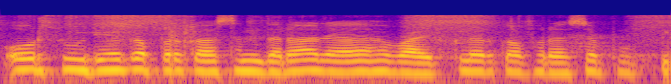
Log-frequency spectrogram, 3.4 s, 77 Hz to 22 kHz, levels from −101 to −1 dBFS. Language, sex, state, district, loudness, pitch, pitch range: Hindi, female, Haryana, Jhajjar, -15 LUFS, 180 Hz, 175-195 Hz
